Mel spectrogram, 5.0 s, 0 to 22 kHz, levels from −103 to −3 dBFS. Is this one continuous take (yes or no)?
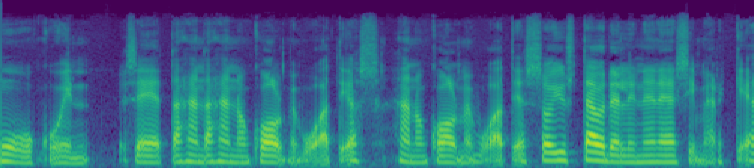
no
